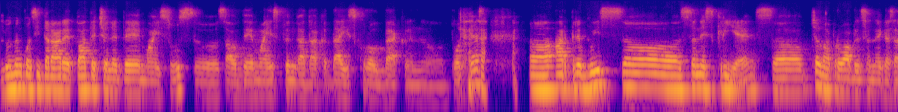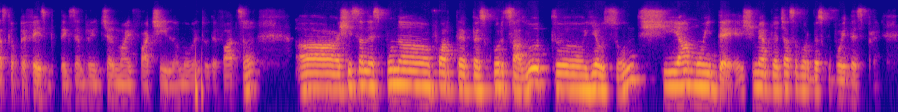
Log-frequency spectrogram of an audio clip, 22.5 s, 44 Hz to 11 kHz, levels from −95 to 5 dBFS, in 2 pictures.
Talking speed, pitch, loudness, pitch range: 175 wpm, 140 Hz, -23 LUFS, 120-155 Hz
